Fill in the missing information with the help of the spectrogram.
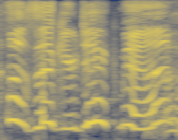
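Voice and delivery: high, loud blubbering plea; whiny mock crying. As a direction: wail it like a coward begging. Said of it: "you're like".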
